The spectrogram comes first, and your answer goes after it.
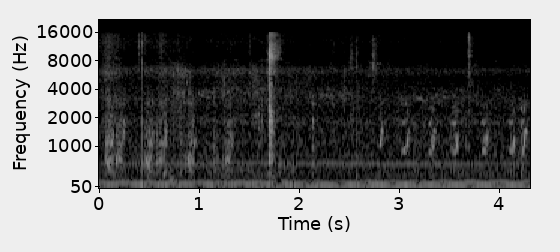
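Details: Guinea pig boar Ragnar being introduced to Snow, a white sow, on a homestead; soft, squeaky, short rising chirps come in a quick series in the second half over a steady low hum and faint rustling.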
